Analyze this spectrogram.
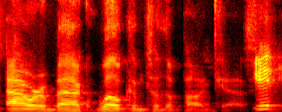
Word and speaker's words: Auerbach: I hope it's pronounced Auerbach.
